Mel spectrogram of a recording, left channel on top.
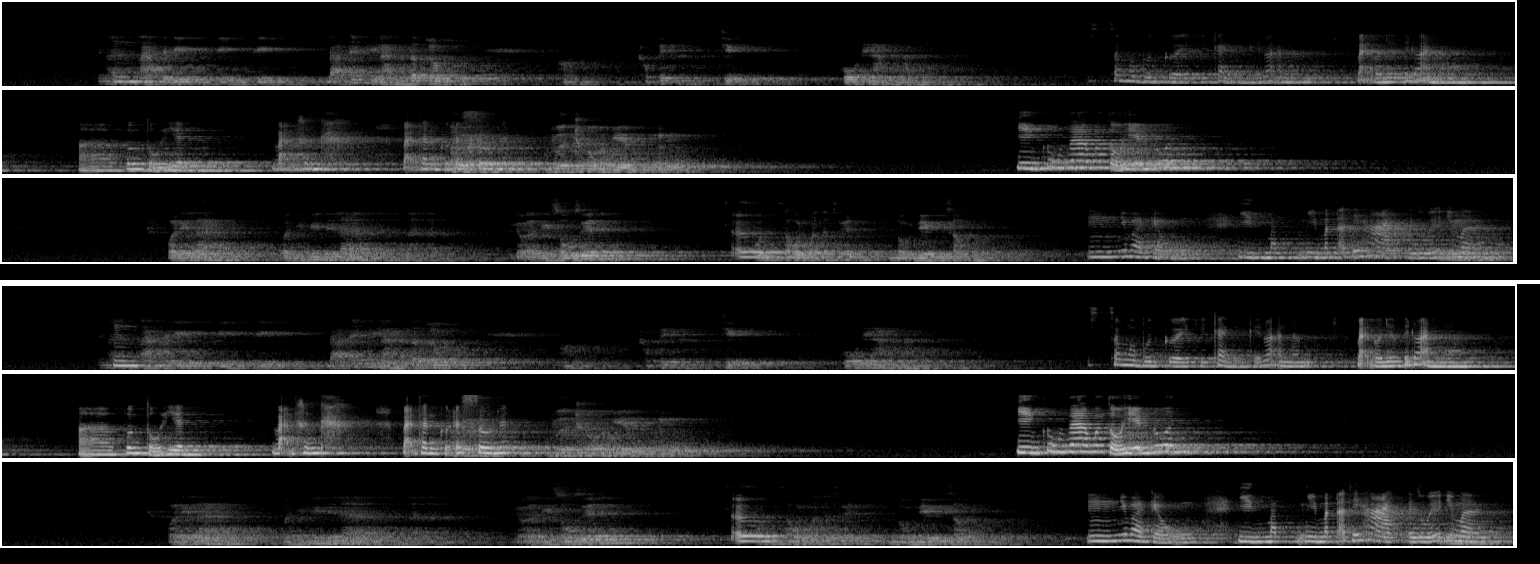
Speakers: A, on the left; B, on the right.
A: tức là
B: ừ.
A: làm cái gì thì thì đã thích thì làm rất tập trung còn không thích là chịu cố thế nào cũng làm được
B: xong rồi buồn cười cái cảnh cái đoạn là bạn có nhớ cái đoạn mà ờ, Vương Tổ Hiền bạn thân <laughs> bạn thân của
A: ừ
B: Đắc
A: <laughs>
B: Sơn ấy
A: vương tổ hiền ừ.
B: nhìn cũng ra Vương Tổ Hiền luôn
A: và đấy là và diễn viên đấy là là là gọi là gì xấu duyên đấy
B: ừ.
A: xấu xấu nhưng mà rất duyên nổi tiếng vì xấu
B: ừ nhưng mà kiểu nhìn mặt nhìn mặt đã thấy hài rồi ấy
A: ừ,
B: nhưng mà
